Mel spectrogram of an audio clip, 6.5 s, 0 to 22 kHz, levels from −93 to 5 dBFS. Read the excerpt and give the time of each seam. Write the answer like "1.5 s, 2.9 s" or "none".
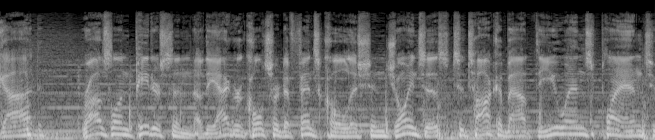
2.9 s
